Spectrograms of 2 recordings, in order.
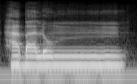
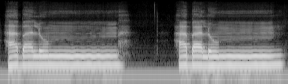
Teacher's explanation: And don't forget the nasalization, the vibration from the nose. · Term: idgham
